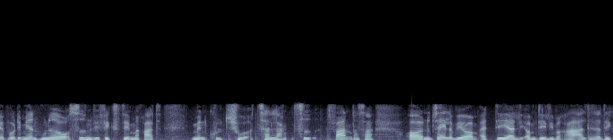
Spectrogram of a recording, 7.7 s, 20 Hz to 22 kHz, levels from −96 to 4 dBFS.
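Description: No technical faults are audible anywhere in this recording.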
